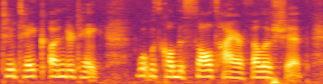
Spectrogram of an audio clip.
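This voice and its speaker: In a very clean recording with a silent background, a woman with an American accent uses a normal speaking voice, fairly low in pitch, with fairly even intonation and a fairly quick pace. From US, Washington DC. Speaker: business coach and consultant. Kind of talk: interview monologue.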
